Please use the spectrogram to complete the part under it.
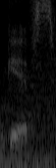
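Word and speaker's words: GIF: And Giphy is the world's largest search engine for all GIFs, whether you pronounce them GIFs or GIFs. We're hard G's, Team Hard G over here.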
